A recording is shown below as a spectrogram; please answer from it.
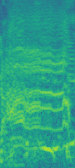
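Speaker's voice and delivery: high-pitched comic scream through laughter; mock baby scream. Podcaster imitates the yelling baby, mock scream. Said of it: "The baby's like".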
